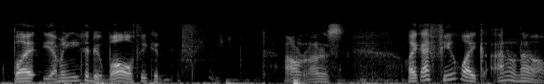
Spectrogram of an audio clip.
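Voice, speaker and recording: A fairly high-pitched man with vocal fry and lively intonation talks at a moderate pace, pausing long and often. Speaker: graphic designer streaming his work. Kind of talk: casual live stream chat while working. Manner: stutters sometimes; halting, many fillers.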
